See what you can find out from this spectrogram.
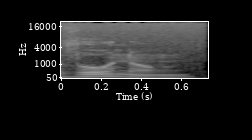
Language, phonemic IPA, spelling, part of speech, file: German, /ˈvoːnʊŋ/, Wohnung, noun, De-Wohnung.ogg
- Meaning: 1. domicile; dwelling; lodging; abode; accommodation (any place someone lives in for a span of time longer than a holiday) 2. flat; apartment (such a place when it occupies only part of a building)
